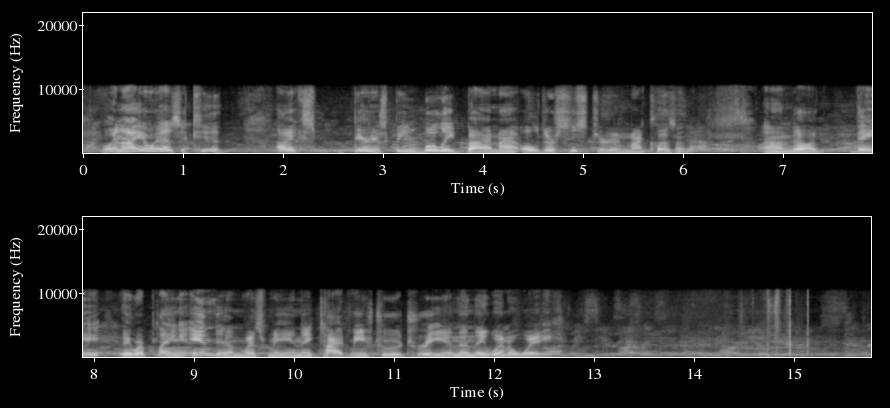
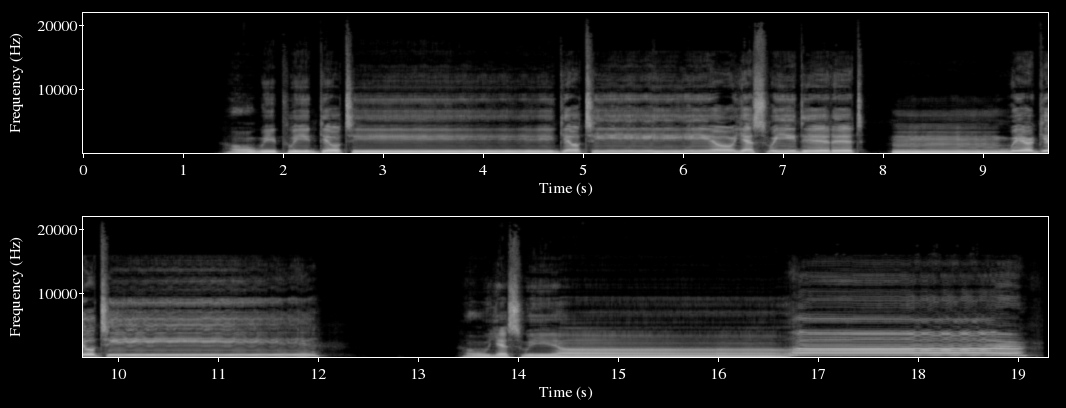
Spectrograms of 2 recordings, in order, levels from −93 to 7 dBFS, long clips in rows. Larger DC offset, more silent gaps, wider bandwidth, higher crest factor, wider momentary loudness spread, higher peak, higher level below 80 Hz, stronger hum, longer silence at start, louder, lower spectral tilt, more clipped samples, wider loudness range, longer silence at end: neither; second, none vs 12.53-12.72 s, 12.98-13.25 s; second, 11 kHz vs 18.5 kHz; about the same, 16 dB vs 16 dB; first, 20 LU vs 7 LU; first, 0 dBFS vs -8 dBFS; about the same, -72 dBFS vs -70 dBFS; neither; second, 0 s vs 1.45 s; first, -16 LUFS vs -22 LUFS; about the same, -4.5 dB/octave vs -5.5 dB/octave; neither; about the same, 4 LU vs 6 LU; second, 0 s vs 0.2 s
